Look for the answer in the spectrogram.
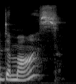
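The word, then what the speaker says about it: DeMoors: So my name is Dia Demores, D-I-A, D-E space capital M-O-O-R-S.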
